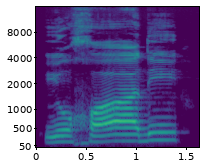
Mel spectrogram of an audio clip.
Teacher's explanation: یخادعون اللہ والذین آمنوا، یا پیش یو خا کھڑا زبر خا، یو خا کو ہم حلق کے اوپر والے حصے سے ادا کریں گے اور اوپر کھڑا زبر ہے تو اس کو ایک الف کی مقدار کھینچ کر بھی پڑھیں گے۔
